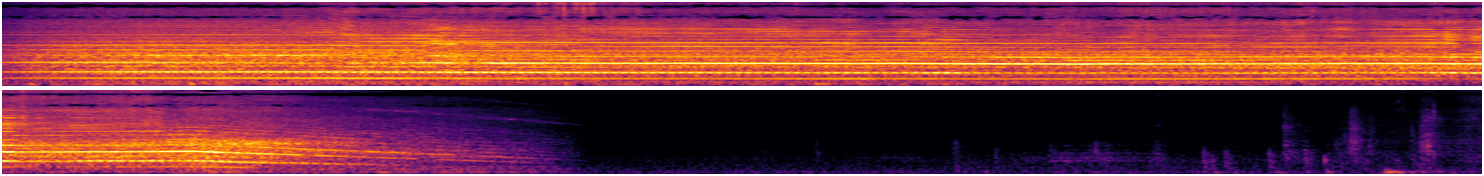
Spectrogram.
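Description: An electric hand planer shaping the edge of a piece of wood gives a loud, steady, high motor whine for about ten seconds, then winds down into near silence with a few faint handling knocks.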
